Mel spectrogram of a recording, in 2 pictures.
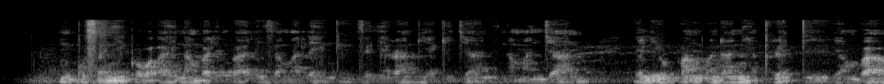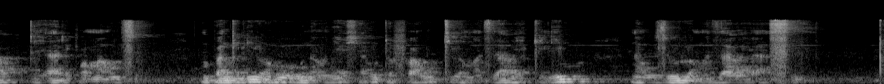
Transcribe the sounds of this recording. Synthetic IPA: m̩kusaɲikɔwaʔainambalimbalizamalɛŋɡɛzɛɲɛɾaŋɡijakiʄaninamaɲd͡ʒana | jalijɔpaŋɡwandanijakɾɛtijambaɔtajaɾikwamauzɔ | m̩paŋɡiliɔɦuːunaɔɲɛʃautɔfautiwamazaɔjakilimɔ | nauzuɾiwamazaɔjaːsili

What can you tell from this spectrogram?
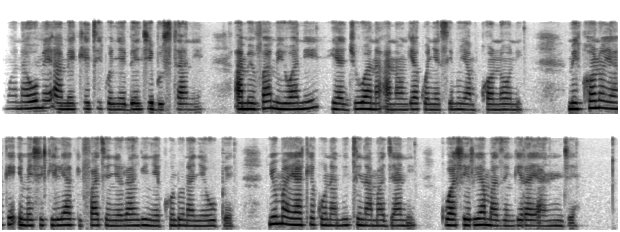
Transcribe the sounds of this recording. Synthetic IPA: mwanaumɛamɛkʰɛtikwɛɲɛɓɛnt͡ʃiɓustʰani | amɛvaːmiwani | jaʄuanaʔa̰naɔŋɡɛakwɛɲɛsimujam̩kʰɔnɔni | mikʰɔnɔjakɛʔimɛʃikiliakifaːt͡ʃɛɲɛɾaŋɡiɲɛkʰundunaɲɛupɛ | ɲumajakʰɛkunamitinamaʄani | kuaʃiɾiamaziŋɡiɾajaɲ̩d͡ʒɛ

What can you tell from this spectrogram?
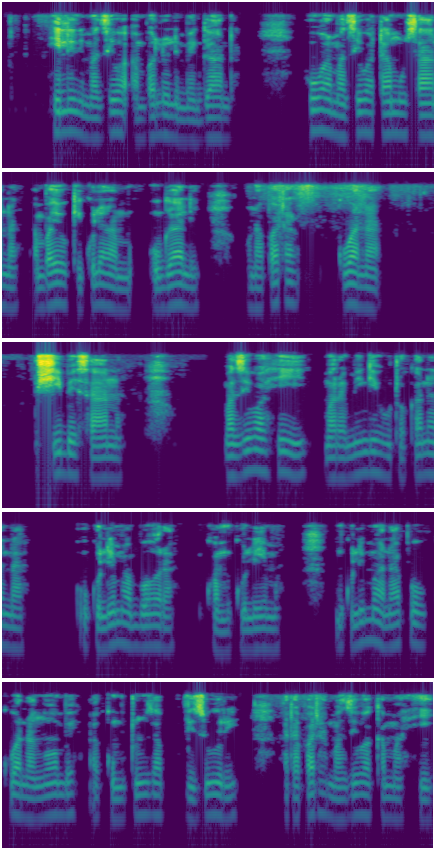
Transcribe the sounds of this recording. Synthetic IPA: hilinimaziwaʔambalɔlimɛɠanda | huwamaziwatamusana̰ːmbajɔkikulanauɠaliunapatakuwana | ʃiɓɛsana | maziwahiːmaɾaɲiŋɡihutɔkanana | ṵkulimaɓɔɾa | kwam̩kulima | m̩kulimaːnapɔkuwanaŋɔmbɛa̰kum̩tunza | vizuɾiatapatamaziwakamahiː

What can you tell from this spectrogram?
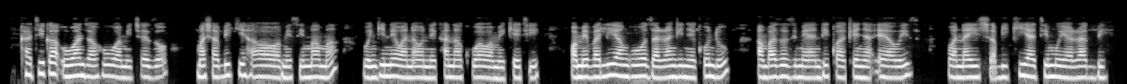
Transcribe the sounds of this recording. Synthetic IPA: kʰatikaʔuwand͡ʒaɦuːwamit͡ʃɛzɔ | maʃaɓikiɦawawamɛsimama | wɛŋɡinɛwanaɔnɛkʰanakʰuwawamɛkʰɛtʰi | wamɛvaliaŋɡuɔzaɾaŋɡiɲɛkʰundu | ambazɔzimɛandikwakʰɛɲaʔɛawiz | wanaiʃaɓikʰiatʰimujaɾaɡ̚bi

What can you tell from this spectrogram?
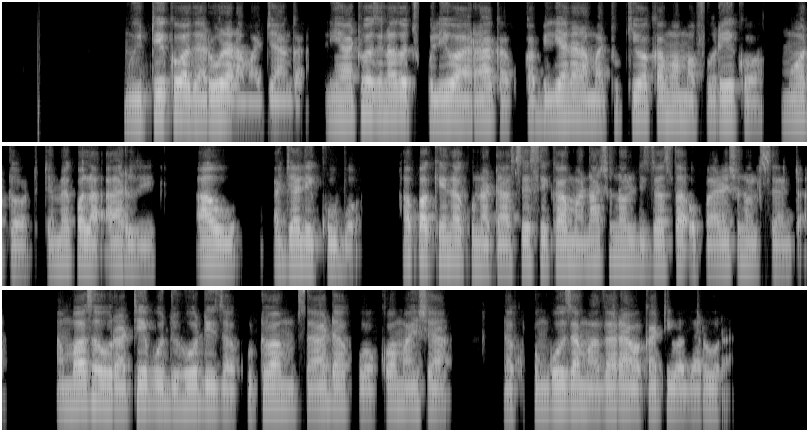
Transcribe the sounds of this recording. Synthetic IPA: muhitikɔwaðaɾuɾanamaʄaŋɡanihatuazinazɔt͡ʃu̥kuliwahaɾakaku̥kaɓiliananamatukiɔkamamafuɾikɔ | mɔtɔtɛ̥tɛmɛkwalaʔaɾði | au | aʄalikuɓwa | hapakɛɲakunataːsisikamanaʃɔnaldizastaʔɔpɛɾaʃɔnalsɛnta̰ː | mbazɔhuɾatiɓuʄuhuɗizakutɔam̩saaɗakuɔkɔamaiʃa | naku̥puŋɡuzamaðaɾawakatiwaðaɾuɾa̰

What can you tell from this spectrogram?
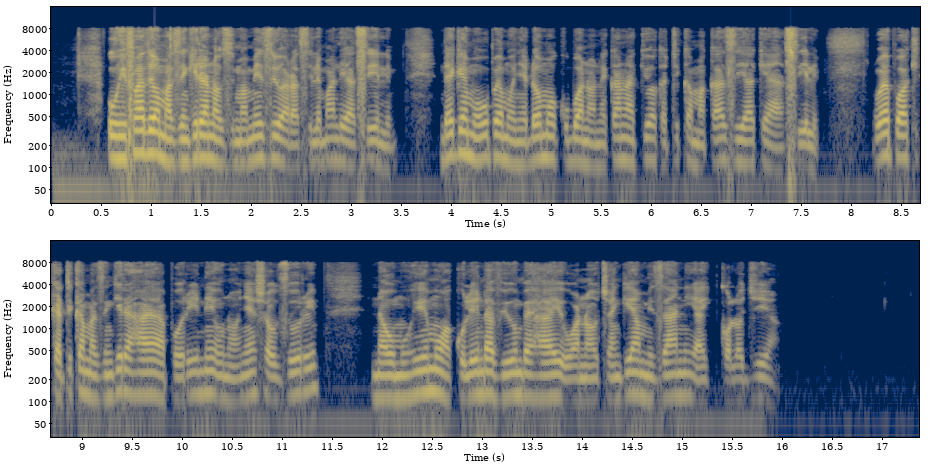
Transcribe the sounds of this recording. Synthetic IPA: uhifaðiwamaziŋɡiɾanausimamiziwaɾasilimaliaːsilindɛɠɛmuupɛmwɛɲɛɗɔmɔkuɓwaunaɔnɛkanaːkiwakatikamakazijakɛjaːsiliwɛpɔwakɛ̥katikamaziŋɡiɾaɦajajapɔɾiniunaɔɲɛʃauzuɾinaumuhimuwakulindaviumbɛɦaiwanaɔt͡ʃaŋɡiamizanijaikɔlɔʄia

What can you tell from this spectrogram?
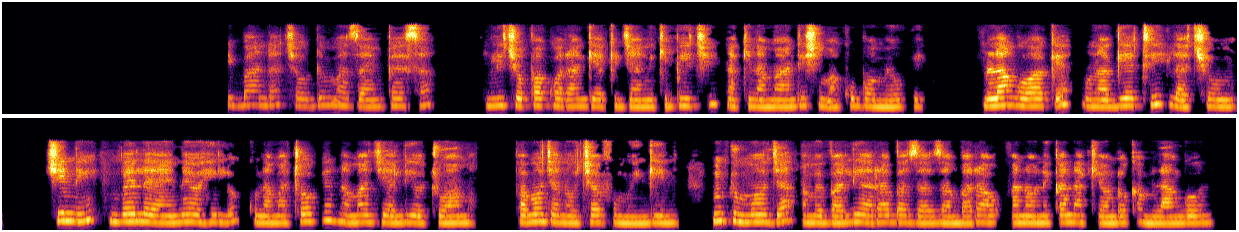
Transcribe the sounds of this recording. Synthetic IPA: kiɓandat͡ʃahuɗumazaɛmpɛsa | nilit͡ʃɔpakwaɾaŋɡijakiʄanikiɓit͡ʃinakinamaːndiʃimakuɓwamɛupi | m̩laŋɡɔwakɛunaɠɛtʰilat͡ʃumi | t͡ʃinimbɛlɛjaɛnɛɔɦilɔkunamatʰɔkɛnamaʄialijɔtuama | pamɔʄanaut͡ʃafumwiŋɡinɛm̩tum̩ɔʄaːmɛvaliaɾaɓazazambaɾaɔanaɔnɛkanaːkiɔndɔkam̩laŋɡɔni

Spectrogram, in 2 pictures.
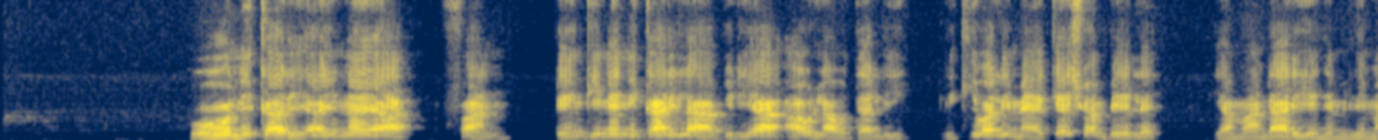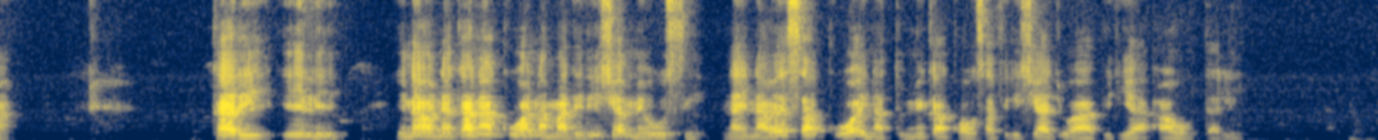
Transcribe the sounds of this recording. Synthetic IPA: huunikaɾiainaja | fan | pɛŋɡinɛnikaɾilaːɓiɾiaʔaulautaliː | likiwalimɛːkɛʃwambɛlɛ | jamandaɾijɛɲɛmilima̰ | kaɾihiliː | naɔnɛkanakuwanamaðiɾiʃamɛusinainawɛzakuwainatumikakwausafiɾiʃaʄiwaːɓiɾiaʔauautaliː

